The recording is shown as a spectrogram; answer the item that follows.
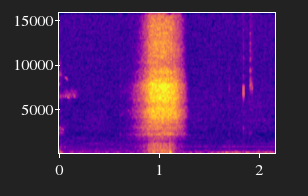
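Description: A single sharp sniff from a man, about a second in, lasting about half a second.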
